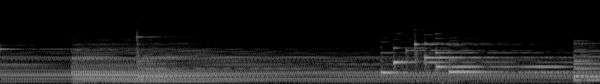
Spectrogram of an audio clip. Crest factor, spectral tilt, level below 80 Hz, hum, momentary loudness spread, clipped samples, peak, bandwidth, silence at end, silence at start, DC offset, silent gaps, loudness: 14 dB; -8 dB/octave; -66 dBFS; none; 12 LU; under 0.1%; -20 dBFS; 7.8 kHz; 0 s; 0 s; under 0.1%; none; -35 LUFS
